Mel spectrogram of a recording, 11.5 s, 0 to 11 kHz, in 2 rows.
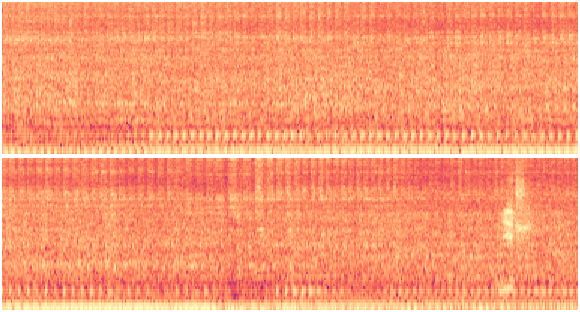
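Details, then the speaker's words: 2011 Arctic Cat 700 EFI idling after valve timing was corrected and a bad TP sensor contact fixed. Steady low thumping with slight unevenness; it runs only with cleaner added. Low rail fuel pressure from the pump is suspected, and the pump was already replaced once. "Ešte si zmerám kompresiu, ale ťahá ma to ku ťahá ma to ku palivovému čerpadlu. Proste to čerpadlo ma asi robí malý tlak."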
